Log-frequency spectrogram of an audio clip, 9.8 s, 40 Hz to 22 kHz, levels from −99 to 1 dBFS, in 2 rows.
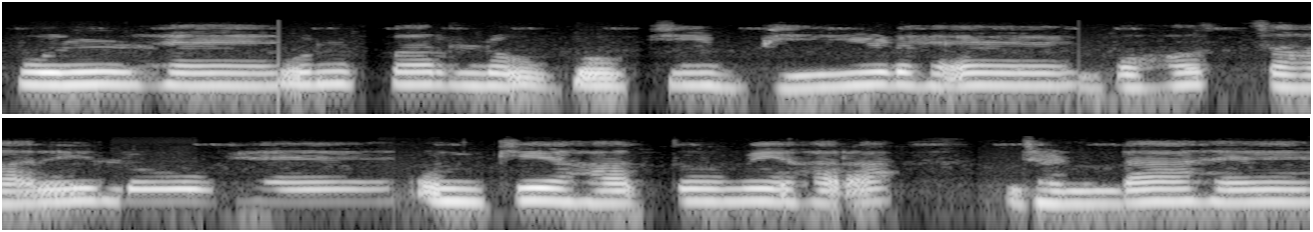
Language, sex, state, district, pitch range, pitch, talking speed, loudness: Hindi, female, Bihar, Kishanganj, 190-210 Hz, 200 Hz, 110 wpm, -17 LUFS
